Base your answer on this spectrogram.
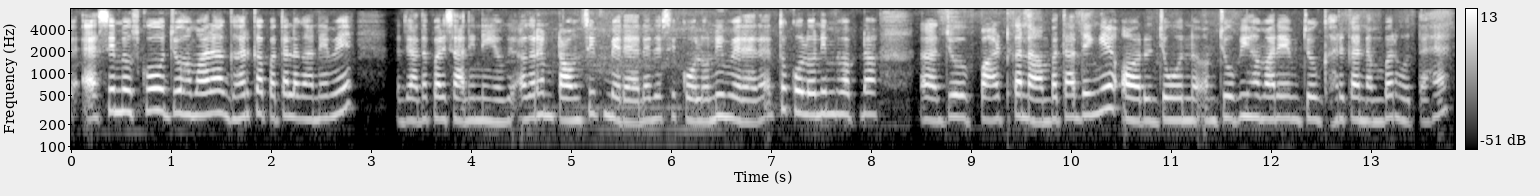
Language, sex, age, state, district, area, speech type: Hindi, female, 18-30, Uttar Pradesh, Sonbhadra, rural, spontaneous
